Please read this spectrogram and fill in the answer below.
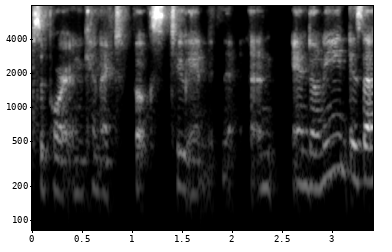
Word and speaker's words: Andony: love to help support and connect folks to Andony.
